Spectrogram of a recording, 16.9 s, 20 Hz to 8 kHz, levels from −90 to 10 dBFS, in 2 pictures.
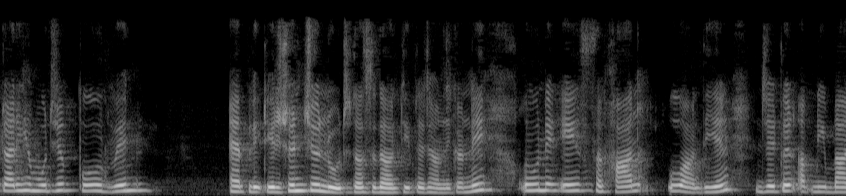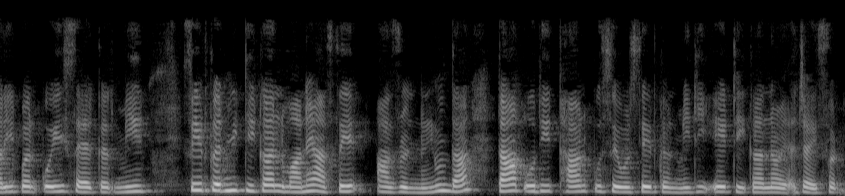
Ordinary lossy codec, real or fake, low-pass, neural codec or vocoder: MP3, 48 kbps; fake; 7.2 kHz; autoencoder, 22.05 kHz, a latent of 192 numbers a frame, VITS, trained on one speaker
